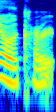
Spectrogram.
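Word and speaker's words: à la carte: Do you say a la carte? Or A la carte. It's a la carte. Okay, The E is silent. It's like French, I hate French. which means all of the letters are silent.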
